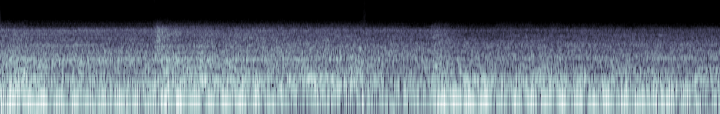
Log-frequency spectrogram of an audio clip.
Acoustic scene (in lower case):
subway train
